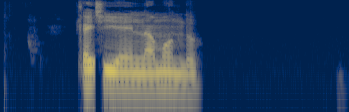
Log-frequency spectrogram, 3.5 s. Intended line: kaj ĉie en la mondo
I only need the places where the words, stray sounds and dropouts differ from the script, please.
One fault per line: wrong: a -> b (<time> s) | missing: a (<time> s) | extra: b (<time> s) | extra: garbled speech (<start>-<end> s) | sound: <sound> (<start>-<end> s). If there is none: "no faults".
no faults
